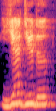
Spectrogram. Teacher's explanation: دال ہمارے پاس قلقلہ میں سے ہے، تو جب ہم ادا کریں گے ہمارے مخرج بھی جنبش سی ہوگی، یعنی ہمیں اپنی آواز واپس سنائی دے گی۔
